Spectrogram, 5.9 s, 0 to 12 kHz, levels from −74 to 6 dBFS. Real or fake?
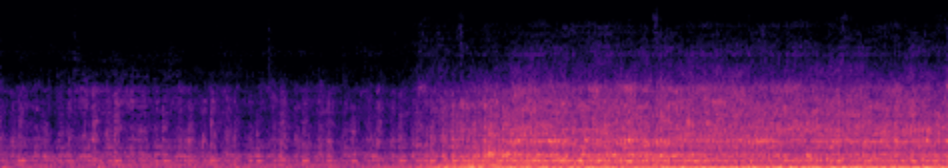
fake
